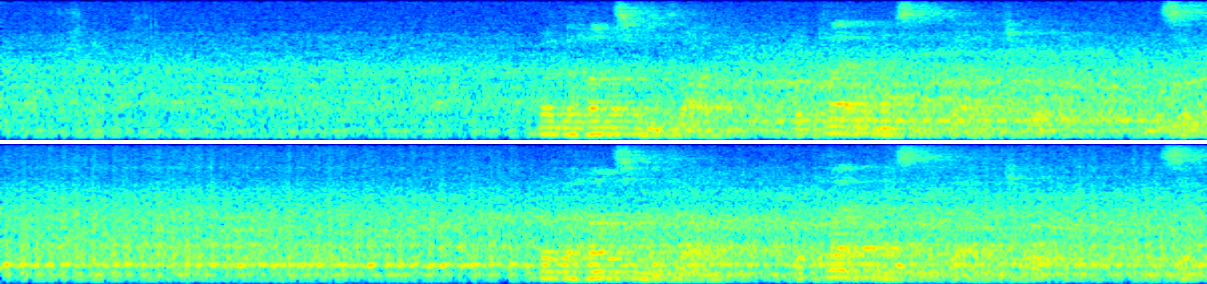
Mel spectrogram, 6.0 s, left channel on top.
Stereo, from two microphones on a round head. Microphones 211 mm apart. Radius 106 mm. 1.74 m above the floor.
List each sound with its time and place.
2.6 s a man speaking: 5° right (ahead or behind), 1.2 m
